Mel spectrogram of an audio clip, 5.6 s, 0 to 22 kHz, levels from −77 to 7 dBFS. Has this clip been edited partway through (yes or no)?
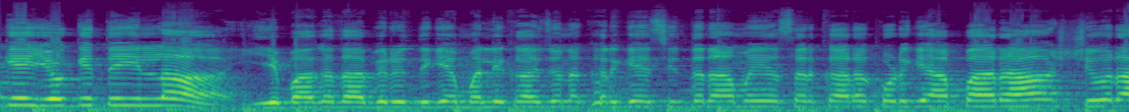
no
